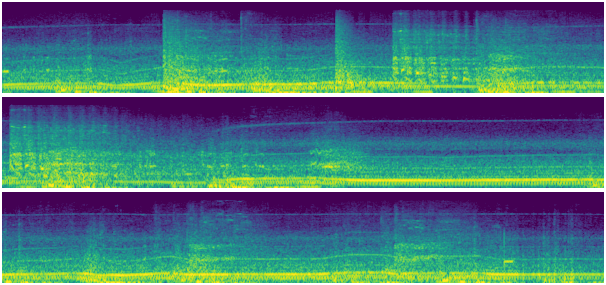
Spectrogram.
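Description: A racing pickup truck driven hard in GTA V: a loud, continuous engine that revs up and steps down through gear changes, with repeated tire squeals and skids throughout.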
